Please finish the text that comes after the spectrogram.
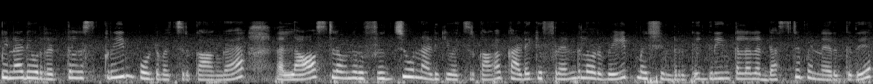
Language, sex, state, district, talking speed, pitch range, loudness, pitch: Tamil, female, Tamil Nadu, Kanyakumari, 170 wpm, 235-300 Hz, -15 LUFS, 270 Hz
